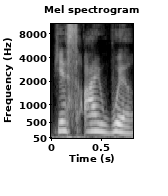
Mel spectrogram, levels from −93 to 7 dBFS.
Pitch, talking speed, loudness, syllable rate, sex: 215 Hz, 220 wpm, -15 LUFS, 4.4 syllables/s, female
